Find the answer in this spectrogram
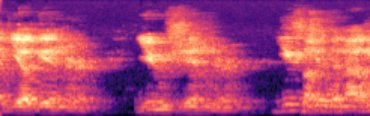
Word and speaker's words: Yugen: Yugen, you pronounced it right. We're off to a good start. Yeah, it's Yugen, and that was a shot in the.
